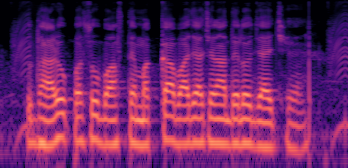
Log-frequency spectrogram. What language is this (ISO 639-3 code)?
mai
